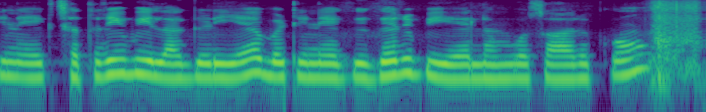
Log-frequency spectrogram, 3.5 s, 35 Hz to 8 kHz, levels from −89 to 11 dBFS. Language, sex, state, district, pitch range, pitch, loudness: Marwari, female, Rajasthan, Nagaur, 180-205 Hz, 185 Hz, -14 LUFS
